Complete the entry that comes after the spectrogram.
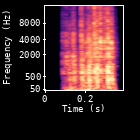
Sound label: Hail Of Arrows Bow; Ranger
